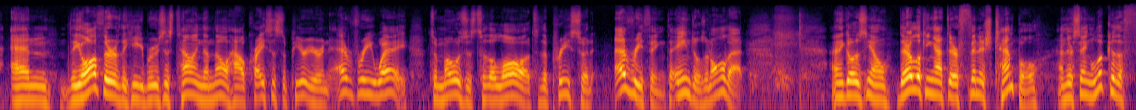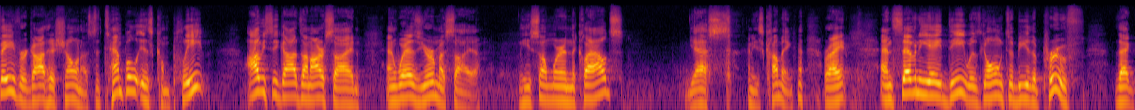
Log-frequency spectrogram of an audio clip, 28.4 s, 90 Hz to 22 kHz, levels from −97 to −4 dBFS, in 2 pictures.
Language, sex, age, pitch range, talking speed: English, male, 50-69, 145-185 Hz, 180 wpm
